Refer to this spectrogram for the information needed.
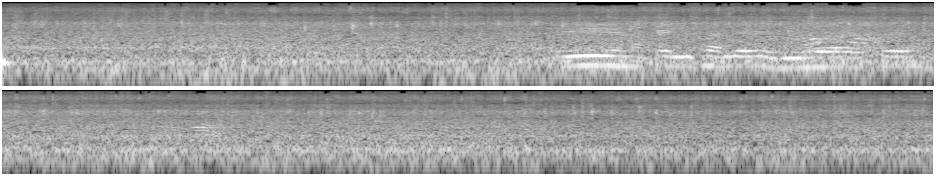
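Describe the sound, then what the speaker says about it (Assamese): Steady rain hisses down with gusty wind throughout a storm with lightning, while a person speaks briefly partway through. "এই চাওক কেনেকৈ বতাহ বৰষুণ দিছে, বিজুলী মাৰি আছে।"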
